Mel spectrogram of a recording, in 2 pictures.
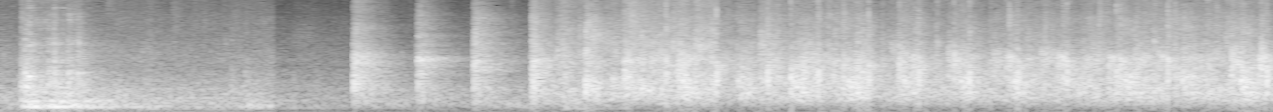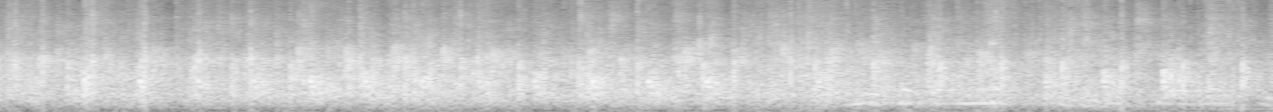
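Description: A few separate hand claps about two seconds in, then many people applauding steadily for the rest of the time.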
